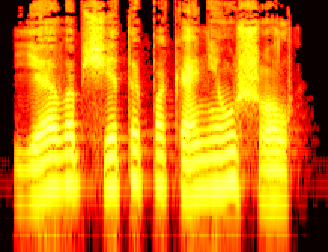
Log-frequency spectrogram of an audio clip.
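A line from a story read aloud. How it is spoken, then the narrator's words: Forced through clenched teeth. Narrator (Russian): процедил я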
